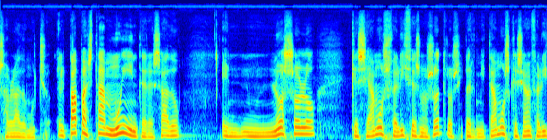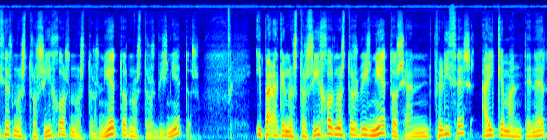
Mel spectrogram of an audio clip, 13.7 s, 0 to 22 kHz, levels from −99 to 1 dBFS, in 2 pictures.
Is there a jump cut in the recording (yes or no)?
yes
